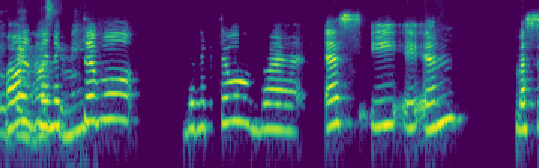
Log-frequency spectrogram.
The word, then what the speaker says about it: Sean: The name is written scene, but it's pronounced Sean.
